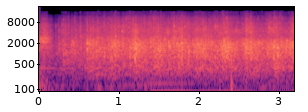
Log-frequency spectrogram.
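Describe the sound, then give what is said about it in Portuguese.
Steady applause from an audience applauding the Lord during a sermon fills the whole stretch, a dense, crackling wash of many hands clapping at a fairly loud, even level, with a low hum underneath and no voices. “E vamos aplaudir ao Senhor.”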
